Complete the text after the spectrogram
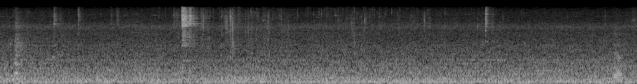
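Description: Liquid pours and trickles through a cloth into a pot.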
